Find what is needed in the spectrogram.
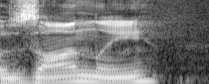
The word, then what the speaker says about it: Zonli: So Zonli means Z only. That's how it's spelled.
